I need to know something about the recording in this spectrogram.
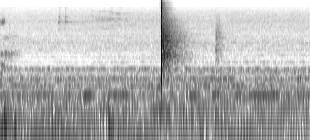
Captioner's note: blows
